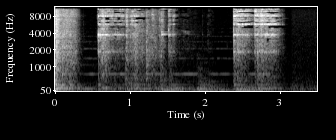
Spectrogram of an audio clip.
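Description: Plates shatter in three bright, crashing bursts, each a loud spray of clinking shards that rings briefly and fades, with short silences between the breaks and no voices.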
